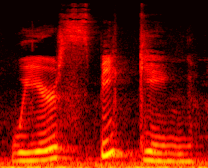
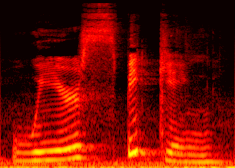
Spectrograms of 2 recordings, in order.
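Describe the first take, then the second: No difference in how they are said.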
